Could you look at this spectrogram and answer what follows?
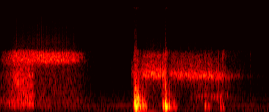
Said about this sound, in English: Could you do a deep breath in and a deep breath out for me real quick? Like over the phone? Right. Yeah. Just a deep breath in and a deep breath out, and I'm going to monitor your breathing.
